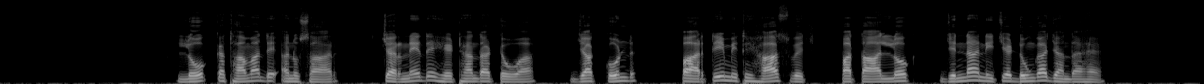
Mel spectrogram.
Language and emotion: Punjabi, neutral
